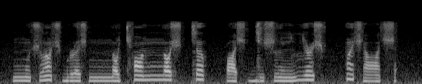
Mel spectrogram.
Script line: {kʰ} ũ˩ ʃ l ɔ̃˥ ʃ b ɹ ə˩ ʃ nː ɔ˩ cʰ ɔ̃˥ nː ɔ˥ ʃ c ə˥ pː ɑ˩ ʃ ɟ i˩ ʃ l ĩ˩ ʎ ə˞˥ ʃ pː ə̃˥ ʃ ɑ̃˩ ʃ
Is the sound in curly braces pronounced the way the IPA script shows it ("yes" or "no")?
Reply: no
